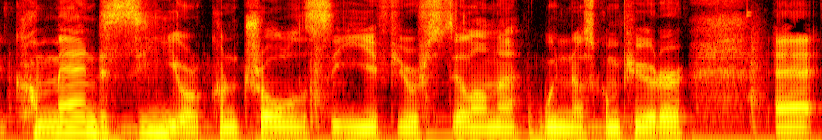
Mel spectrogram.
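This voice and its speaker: A young man, a non-native English speaker, hosting a conversational software tutorial with an informal, step-by-step explanatory manner into a close microphone. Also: on the high side. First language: not English. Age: young adult. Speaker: tutorial host. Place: small room at a desk, indoors. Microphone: close microphone on an arm.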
